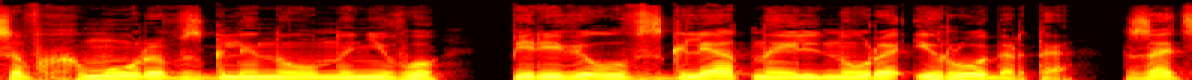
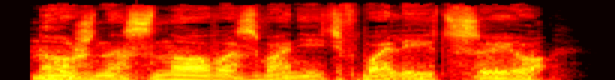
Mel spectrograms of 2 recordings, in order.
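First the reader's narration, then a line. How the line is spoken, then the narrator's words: Angry mutter. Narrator (Russian): зло пробормотал Алхасов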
